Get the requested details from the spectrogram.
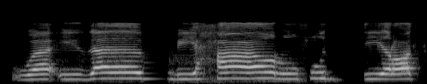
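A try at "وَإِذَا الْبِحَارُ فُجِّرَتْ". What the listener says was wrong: Ujung lidahnya jangan mengkerut Kak, lebar. Wa idzal ya, ahsanti.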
